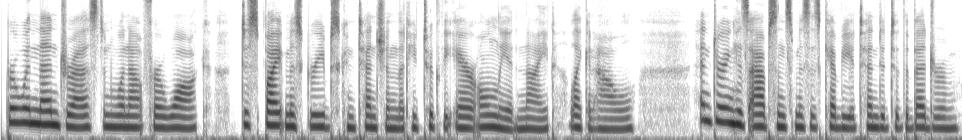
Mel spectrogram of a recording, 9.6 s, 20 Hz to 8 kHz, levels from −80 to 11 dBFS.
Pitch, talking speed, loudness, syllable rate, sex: 210 Hz, 210 wpm, -17 LUFS, 5.7 syllables/s, female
